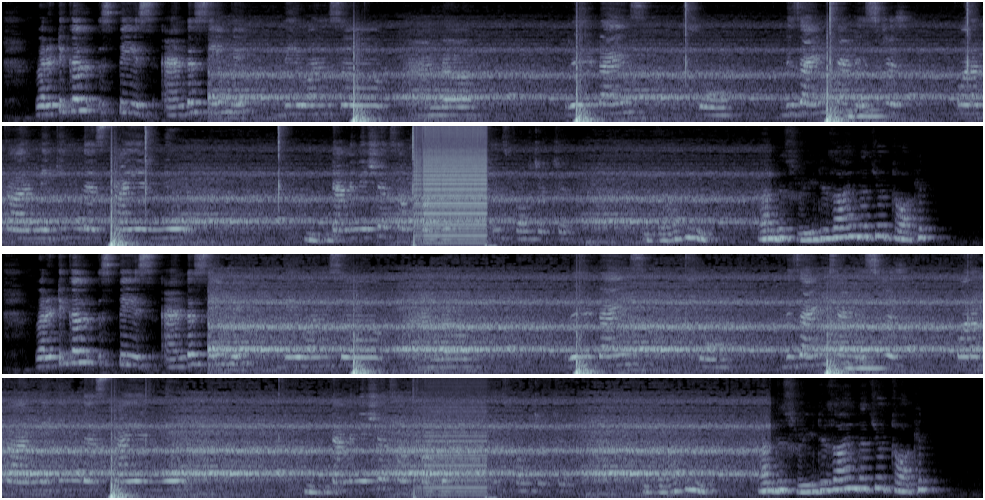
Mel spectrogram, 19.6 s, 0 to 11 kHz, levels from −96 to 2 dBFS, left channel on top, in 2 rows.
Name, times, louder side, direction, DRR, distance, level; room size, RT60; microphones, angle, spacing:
voice 1, 0.0-4.9 5.6-6.4 6.8-7.3 7.8-9.0 9.5-11.8 13.0-14.4 14.7-15.5, right 1 dB, 20° right, 1 dB, 3.8 m, -41 dB
sound 1, 2.1-17.5, right 7 dB, 60° right, 0.7 m, -40 dB
sound 2, 3.5-5.1 5.6-7.3 7.9-8.0 8.2-9.8 10.6-12.4 13.1-13.2, equal, 20° left, 2.7 m, -37 dB
sound 3, 6.8-6.9 8.3-8.4 9.6-9.7 11.2-11.3 12.6-12.7 13.9-14.7, left 10 dB, 80° left, 0.5 m, -35 dB
voice 2, 8.4-8.8 12.8-13.2 16.2-17.0 17.4-19.0, equal, 90° right, 3 dB, 2.8 m, -39 dB
13.0 x 7.5 x 5.3 m, 0.36 s
head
